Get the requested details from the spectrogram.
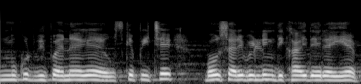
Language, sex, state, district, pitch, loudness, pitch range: Hindi, female, Chandigarh, Chandigarh, 210 Hz, -11 LUFS, 205-220 Hz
